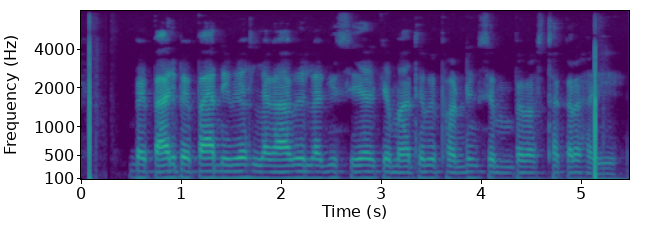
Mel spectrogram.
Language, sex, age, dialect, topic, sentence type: Magahi, male, 46-50, Central/Standard, agriculture, statement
